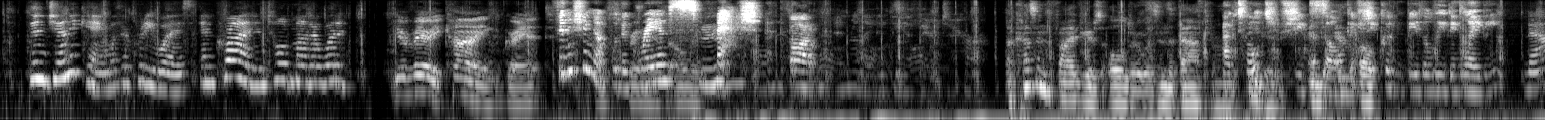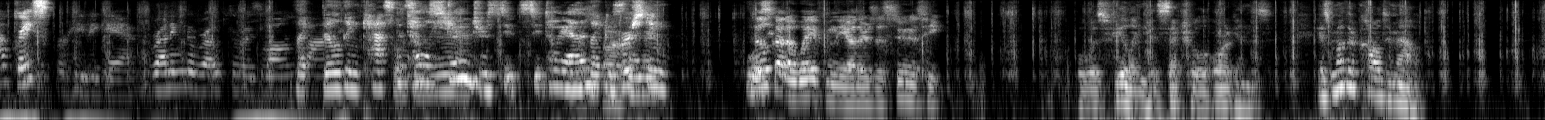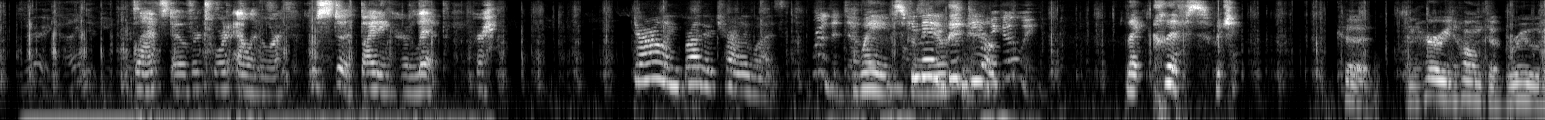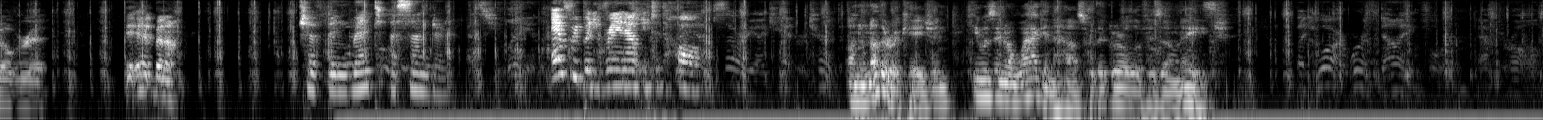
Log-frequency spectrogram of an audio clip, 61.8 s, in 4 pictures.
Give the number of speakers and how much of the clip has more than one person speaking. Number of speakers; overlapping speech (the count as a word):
ten, about 36%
